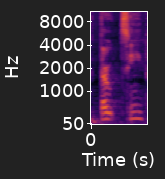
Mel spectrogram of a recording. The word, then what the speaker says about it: TH1RT3EN: I want to say the 13th or something. Like I don't want to butcher it, but 13, but it's spelled TH1RT3EN.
